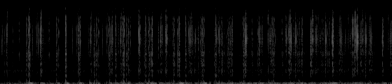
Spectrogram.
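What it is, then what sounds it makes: Plastic VHS clamshell case tapped with nails. Long nails tap quickly and steadily on the glossy lid of a hollow plastic Fantasia VHS clamshell case lying flat. The result is a dense stream of soft, bright plastic clicks with almost no ring, plus a faint low rumble underneath.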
